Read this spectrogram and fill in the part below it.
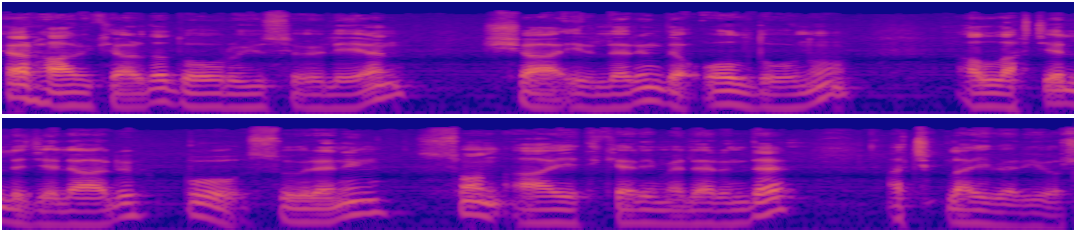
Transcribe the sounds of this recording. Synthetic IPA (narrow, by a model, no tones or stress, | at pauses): hæɾɦaːlʲucʰa̰ɾd̪ad̪o̞ːɾujusø̞jlʲejæn | ʃa̰ːʔiɾlʲeɾind̪ɛ̰ʔo̞lˠd̪uːnu | a̰lˠːahd͡ʒɛlʲːɛd͡ʒelʲaːlʲyb̥usuːɾeninso̞na̰ːjet̪ʰi̥cʰelʲimelʲeɾind̪ɛa̰t͡ʃʰɯ̥klˠajɯveɾijo̞̰ɾ̥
